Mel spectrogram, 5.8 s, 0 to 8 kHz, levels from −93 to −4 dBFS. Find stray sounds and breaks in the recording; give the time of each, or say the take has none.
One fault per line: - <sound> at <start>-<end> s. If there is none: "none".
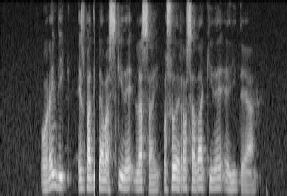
- dropout at 1.9-2.0 s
